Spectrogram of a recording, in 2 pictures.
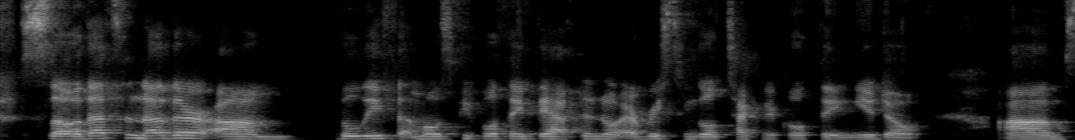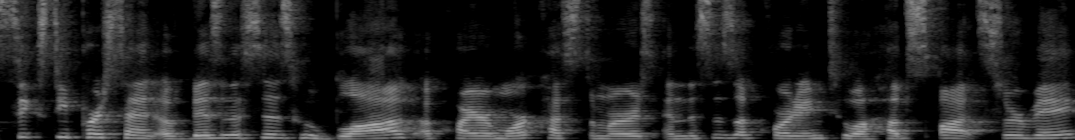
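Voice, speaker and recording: A woman's bright, sharp tone at a fairly quick pace, with ordinary pitch variation. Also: medium pitch for a woman. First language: not English. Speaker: blogger and online marketing teacher. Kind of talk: webinar presentation.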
